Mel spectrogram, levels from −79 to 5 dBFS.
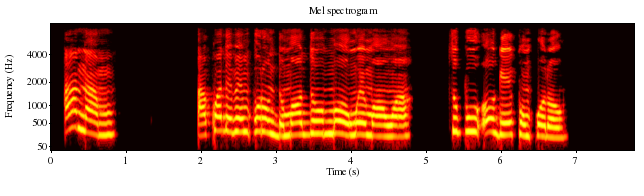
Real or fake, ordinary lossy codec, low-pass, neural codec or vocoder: fake; MP3, 48 kbps; 7.2 kHz; vocoder, 44.1 kHz, 80 mel bands, Vocos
